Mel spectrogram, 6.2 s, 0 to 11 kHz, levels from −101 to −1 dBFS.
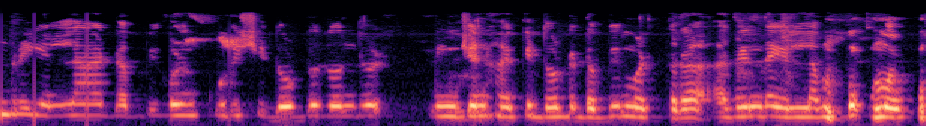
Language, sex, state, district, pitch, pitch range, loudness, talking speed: Kannada, female, Karnataka, Dharwad, 260 Hz, 240-285 Hz, -20 LUFS, 145 wpm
